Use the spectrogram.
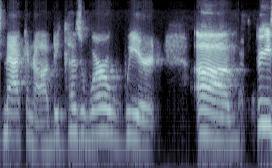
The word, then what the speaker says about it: Mackinac: i don't know but we also pronounce mackinac as mackinaw because we're weird um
